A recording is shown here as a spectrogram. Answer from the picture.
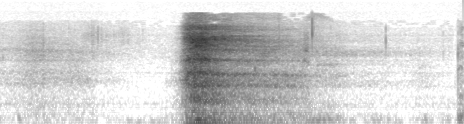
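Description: A man's heavy sigh into a close handheld microphone, about a second in, fading out over about half a second.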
